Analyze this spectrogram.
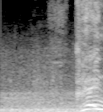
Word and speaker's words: Crane: name is crane okay crane rhymes with train and brain and same and gray and rain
